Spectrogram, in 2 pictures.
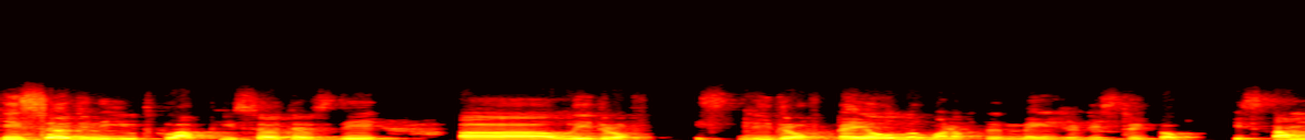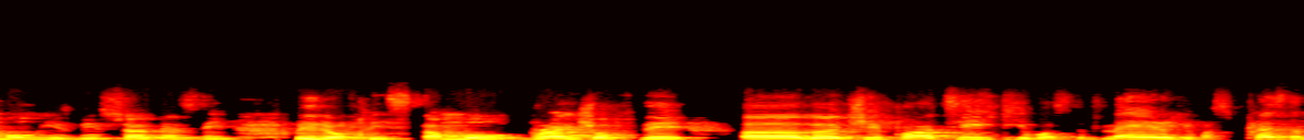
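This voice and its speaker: Someone speaks at a fairly quick pace with a Turkish accent. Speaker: panel speaker, political analyst. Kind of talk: academic panel talk. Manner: halting, with frequent fillers.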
